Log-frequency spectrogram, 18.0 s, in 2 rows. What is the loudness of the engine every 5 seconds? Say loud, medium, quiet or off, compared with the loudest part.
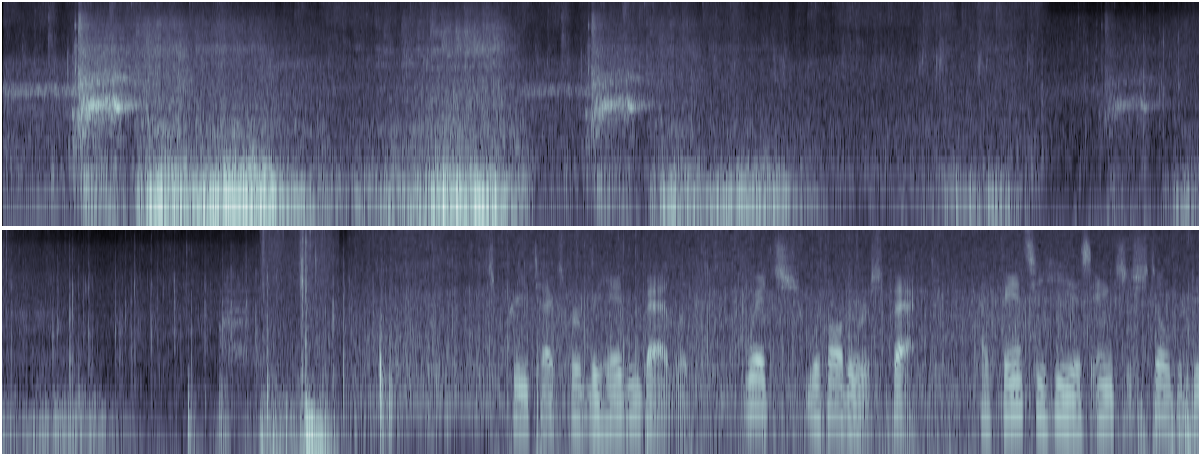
loud, quiet, quiet, quiet.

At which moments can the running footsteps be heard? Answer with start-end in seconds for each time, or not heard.
10.9-12.3.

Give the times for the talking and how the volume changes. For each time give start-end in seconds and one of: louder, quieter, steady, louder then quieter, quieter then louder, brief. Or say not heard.
12.6-17.9 steady.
